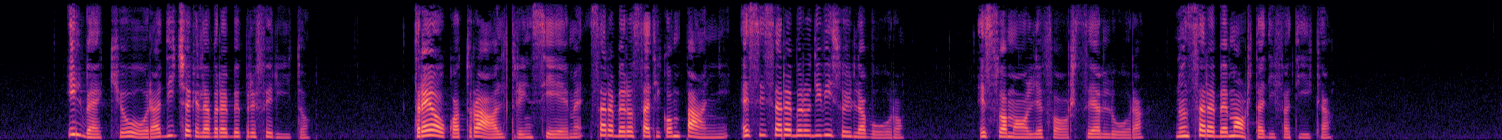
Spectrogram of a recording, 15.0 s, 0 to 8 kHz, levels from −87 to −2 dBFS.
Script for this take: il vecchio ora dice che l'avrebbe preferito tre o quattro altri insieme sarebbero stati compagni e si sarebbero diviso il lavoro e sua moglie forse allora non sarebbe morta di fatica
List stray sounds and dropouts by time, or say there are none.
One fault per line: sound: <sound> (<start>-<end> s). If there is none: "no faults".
no faults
